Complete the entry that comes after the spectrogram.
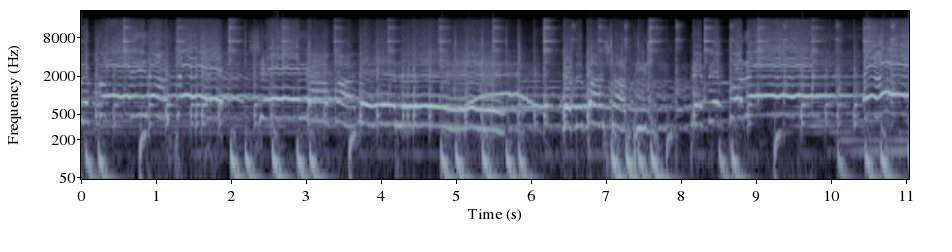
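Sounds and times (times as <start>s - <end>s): band with drums and cymbals: 0.0s - 11.0s
woman singing: 0.0s - 11.0s.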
